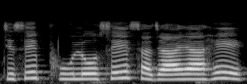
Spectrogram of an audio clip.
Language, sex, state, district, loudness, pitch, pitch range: Hindi, female, Madhya Pradesh, Bhopal, -14 LUFS, 250 Hz, 245-280 Hz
